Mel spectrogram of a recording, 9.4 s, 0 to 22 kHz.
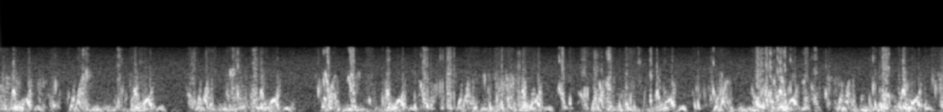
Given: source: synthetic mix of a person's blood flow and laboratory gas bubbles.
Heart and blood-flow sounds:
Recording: Doppler ultrasound of blood flow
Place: precordium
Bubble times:
0.00-0.21 s: bubbles
0.36-0.62 s: bubbles
0.65-0.71 s: bubbles
0.79-0.95 s: bubbles
1.12-1.50 s: bubbles
1.85-2.00 s: bubbles
2.05-2.16 s: bubbles
2.23-2.69 s: bubbles
2.88-2.96 s: bubbles
3.14-3.39 s: bubbles
3.44-3.63 s: bubbles
3.65-3.73 s: bubbles
3.79-3.94 s: bubbles
4.11-4.57 s: bubbles
4.64-5.37 s: bubbles
5.54-5.74 s: bubbles
5.76-6.42 s: bubbles
6.47-6.56 s: bubbles
6.60-6.69 s: bubbles
6.90-7.31 s: bubbles
7.47-7.94 s: bubbles
8.00-8.44 s: bubbles
8.59-9.14 s: bubbles
9.22-9.44 s: bubbles
From the record:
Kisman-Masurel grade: 243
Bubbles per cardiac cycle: several, 3 to 8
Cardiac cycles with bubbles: 100%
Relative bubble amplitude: loud (0.450 to 0.775)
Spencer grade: 3 (all of the cardiac periods contain showers or single bubble signals, but not dominating or overriding the cardiac motion signals)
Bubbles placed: anywhere in the cardiac cycle

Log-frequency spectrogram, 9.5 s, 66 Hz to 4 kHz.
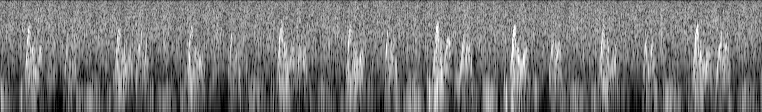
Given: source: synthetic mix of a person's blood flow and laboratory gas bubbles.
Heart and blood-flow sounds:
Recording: Doppler ultrasound of blood flow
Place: precordium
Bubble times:
no bubbles
From the record:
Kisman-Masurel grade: 000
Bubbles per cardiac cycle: 0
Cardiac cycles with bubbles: 0%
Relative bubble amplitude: no bubbles discernible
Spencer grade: 0 (complete lack of bubble signals)

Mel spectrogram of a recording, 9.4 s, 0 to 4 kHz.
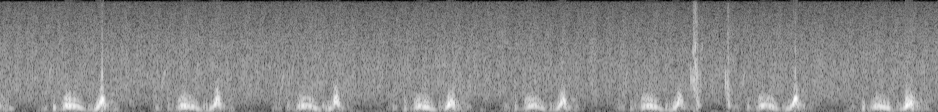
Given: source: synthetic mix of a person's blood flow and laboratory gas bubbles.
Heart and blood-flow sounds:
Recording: Doppler ultrasound of blood flow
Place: precordium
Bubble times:
6.88-7.05 s: bubbles
7.24-7.38 s: bubbles
From the record:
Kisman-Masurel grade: 221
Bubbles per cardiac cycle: several, 3 to 8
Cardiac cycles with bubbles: 10 to 50%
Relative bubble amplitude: barely perceptible (0.100 to 0.250)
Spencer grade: 2 (many but less than half of the cardiac periods contain bubble signals, singularly or in groups)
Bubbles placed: only in the low amplitude regions of the cardiac cycle

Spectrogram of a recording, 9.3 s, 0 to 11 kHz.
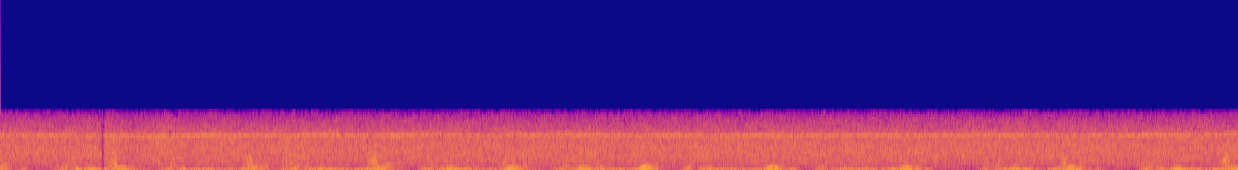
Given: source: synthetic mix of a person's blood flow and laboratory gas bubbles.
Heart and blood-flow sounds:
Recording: Doppler ultrasound of blood flow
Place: precordium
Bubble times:
no bubbles
From the record:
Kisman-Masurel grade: 000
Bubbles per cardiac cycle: 0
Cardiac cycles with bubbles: 0%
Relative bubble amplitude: no bubbles discernible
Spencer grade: 0 (complete lack of bubble signals)

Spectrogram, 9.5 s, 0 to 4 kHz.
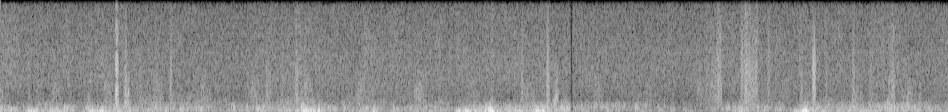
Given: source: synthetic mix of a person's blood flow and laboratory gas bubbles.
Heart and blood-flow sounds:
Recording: Doppler ultrasound of blood flow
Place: subclavian vein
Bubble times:
no bubbles
From the record:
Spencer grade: 0 (complete lack of bubble signals)

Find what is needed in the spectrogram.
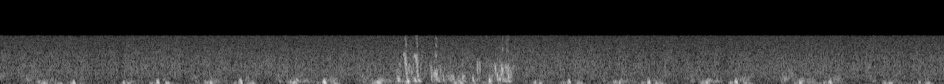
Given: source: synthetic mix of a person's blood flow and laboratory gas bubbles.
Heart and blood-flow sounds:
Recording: Doppler ultrasound of blood flow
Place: precordium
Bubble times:
3.95-4.24 s: bubbles
4.29-4.67 s: bubbles
4.71-5.20 s: bubbles
From the record:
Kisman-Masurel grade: 222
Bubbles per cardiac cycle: several, 3 to 8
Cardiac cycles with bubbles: 10 to 50%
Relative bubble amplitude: moderate (0.250 to 0.450)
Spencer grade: 2 (many but less than half of the cardiac periods contain bubble signals, singularly or in groups)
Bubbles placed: anywhere in the cardiac cycle

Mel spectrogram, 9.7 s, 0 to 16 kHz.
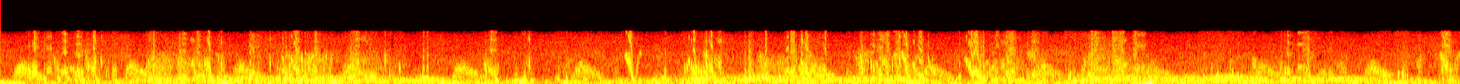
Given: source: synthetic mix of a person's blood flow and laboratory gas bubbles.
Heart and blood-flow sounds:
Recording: Doppler ultrasound of blood flow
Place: subclavian vein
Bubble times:
0.17-0.80 s: bubbles
0.97-1.53 s: bubbles
1.62-2.24 s: bubbles
2.29-2.70 s: bubbles
2.77-2.90 s: bubbles
3.20-3.37 s: bubbles
3.41-3.57 s: bubbles
3.70-3.94 s: bubbles
3.98-4.03 s: bubbles
4.14-4.28 s: bubbles
4.40-4.47 s: bubbles
4.53-4.83 s: bubbles
4.92-5.57 s: bubbles
5.63-6.24 s: bubbles
6.35-7.00 s: bubbles
7.09-7.65 s: bubbles
7.99-8.43 s: bubbles
8.50-9.01 s: bubbles
9.19-9.51 s: bubbles
9.57-9.74 s: bubbles
From the record:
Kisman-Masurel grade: 342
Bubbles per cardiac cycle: rolling drumbeat, 9 or more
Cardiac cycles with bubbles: 100%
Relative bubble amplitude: moderate (0.250 to 0.450)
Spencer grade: 3 (all of the cardiac periods contain showers or single bubble signals, but not dominating or overriding the cardiac motion signals)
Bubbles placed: anywhere in the cardiac cycle

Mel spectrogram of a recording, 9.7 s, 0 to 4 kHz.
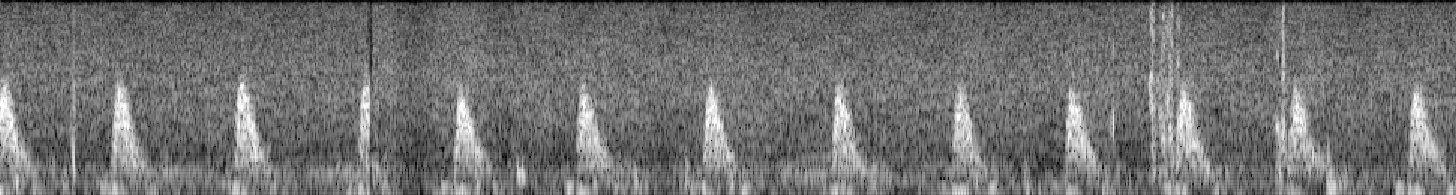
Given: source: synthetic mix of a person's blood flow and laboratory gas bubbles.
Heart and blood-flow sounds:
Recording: Doppler ultrasound of blood flow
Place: subclavian vein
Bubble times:
0.46-0.53 s: bubbles
2.42-2.48 s: bubbles
3.41-3.53 s: bubbles
7.38-7.45 s: bubbles
7.64-7.90 s: bubbles
8.48-8.63 s: bubbles
From the record:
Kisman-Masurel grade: 123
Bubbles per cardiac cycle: 1 to 2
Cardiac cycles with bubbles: 10 to 50%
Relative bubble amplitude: loud (0.450 to 0.775)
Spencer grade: 2 (many but less than half of the cardiac periods contain bubble signals, singularly or in groups)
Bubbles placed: anywhere in the cardiac cycle

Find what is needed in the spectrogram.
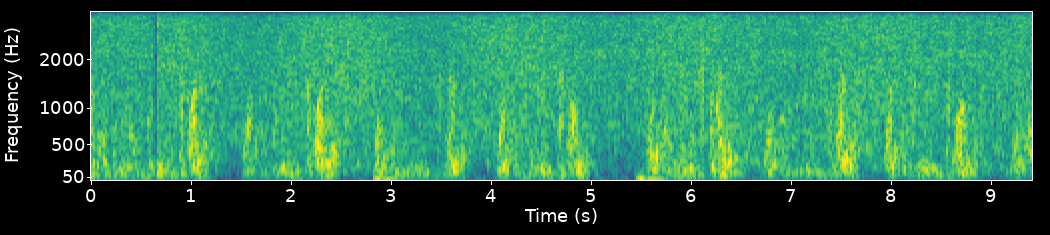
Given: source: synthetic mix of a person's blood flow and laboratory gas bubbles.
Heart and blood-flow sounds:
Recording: Doppler ultrasound of blood flow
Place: precordium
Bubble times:
1.50-1.61 s: bubbles
From the record:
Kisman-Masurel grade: 112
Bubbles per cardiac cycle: 1 to 2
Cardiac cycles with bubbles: 1 to 10%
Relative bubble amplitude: moderate (0.250 to 0.450)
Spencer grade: 1 (occasional bubble signal discernible with the cardiac motion signal, with majority of cardiac periods free of bubbles)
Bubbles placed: only in the low amplitude regions of the cardiac cycle

